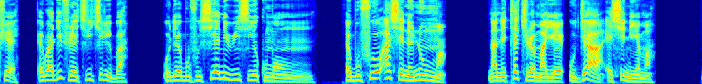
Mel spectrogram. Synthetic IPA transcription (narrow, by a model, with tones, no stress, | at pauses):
ɕᶣɛ˦ | æ˨wu˨a˨dɪ˦fi˨ɾæ˨t͡ɕʰi˦ɾi˦t͡ɕʰi˦ɾi˨ba˦ | ɔ˨dɪ˨æ˨bu˨fu˨ɕi˦ɛ˦nɪ̃˦ɥi˦si˨ɛ˦kʰũ˨mɔ̃˨n | æ˨bu˨fu˦o˦ʔa˦ɕɛ˨nɪ̃˨nʊ̃˦m̩ː˦ã̰˨ | nã˨nɪ̃˨tʰɛ˦t͡ɕʰɪ˨ɾɛ˨mã˨jɛ˨ɔ˨d͡ʑa˦˨ɛ˨ɕɪ˦nɪ̃˨ɛ˨mã˨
